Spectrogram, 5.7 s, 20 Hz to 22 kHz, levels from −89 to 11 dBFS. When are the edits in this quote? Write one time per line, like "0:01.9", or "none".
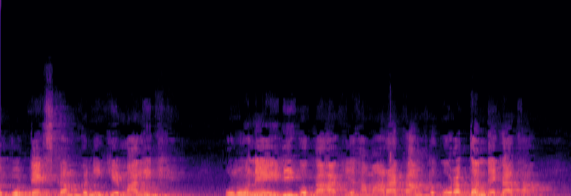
none

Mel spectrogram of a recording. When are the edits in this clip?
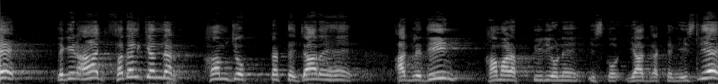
none

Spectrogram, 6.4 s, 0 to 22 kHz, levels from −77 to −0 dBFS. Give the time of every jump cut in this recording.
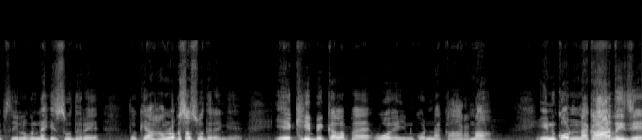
none

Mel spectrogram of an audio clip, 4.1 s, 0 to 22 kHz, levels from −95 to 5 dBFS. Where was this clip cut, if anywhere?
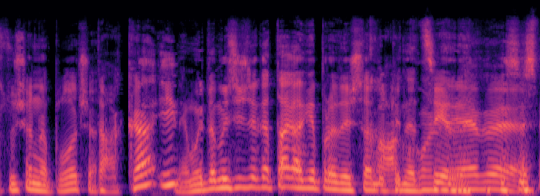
none

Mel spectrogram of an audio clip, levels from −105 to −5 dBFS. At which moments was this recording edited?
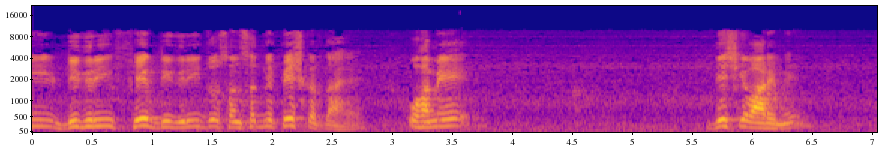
none

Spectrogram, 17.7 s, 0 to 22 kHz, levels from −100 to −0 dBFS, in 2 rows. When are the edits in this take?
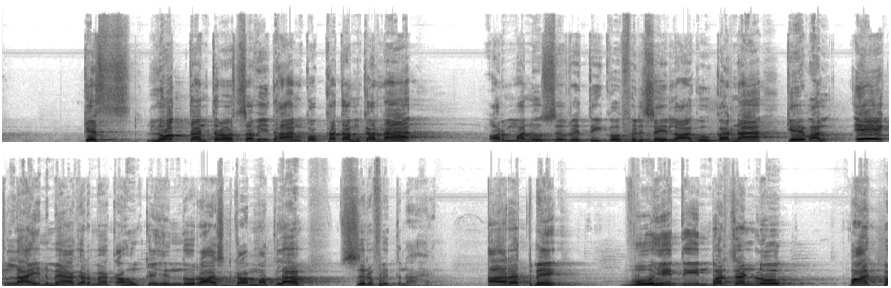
0:13.7

